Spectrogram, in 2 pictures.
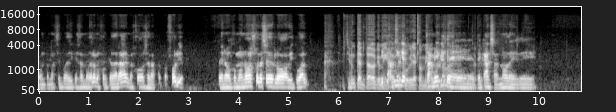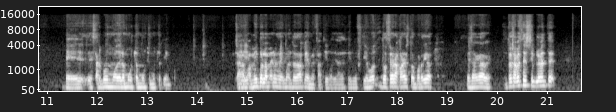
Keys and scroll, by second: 4.2 4, 10.5-11.0 typing.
